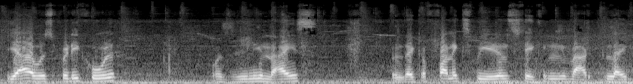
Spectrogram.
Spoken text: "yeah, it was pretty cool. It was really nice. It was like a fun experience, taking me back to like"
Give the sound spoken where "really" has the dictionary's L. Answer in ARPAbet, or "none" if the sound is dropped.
L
